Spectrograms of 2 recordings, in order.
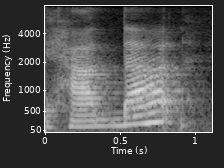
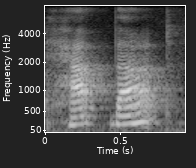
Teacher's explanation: in this case it's using an unreleased D , you might just drop that D because you're not hearing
